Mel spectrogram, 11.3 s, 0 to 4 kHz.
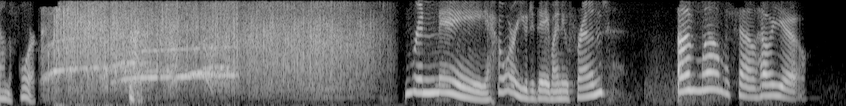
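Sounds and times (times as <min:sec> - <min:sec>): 
speech: 0:00.0 - 0:00.8, 0:01.7 - 0:02.1, 0:05.5 - 0:08.2, 0:09.0 - 0:10.8
crowd applauding: 0:00.6 - 0:05.3
whistle or cheer from a crowd: 0:00.7 - 0:03.2.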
